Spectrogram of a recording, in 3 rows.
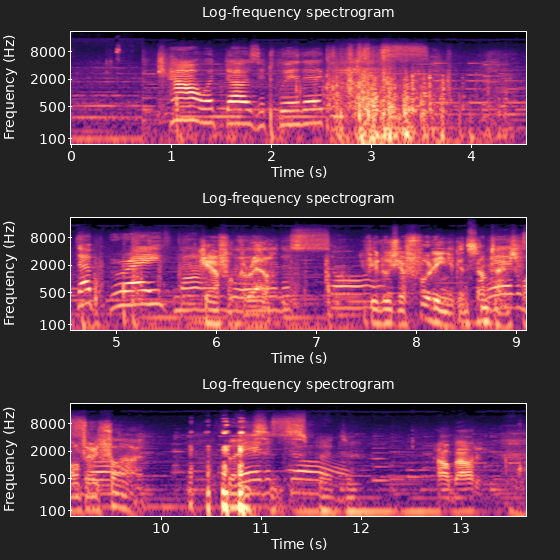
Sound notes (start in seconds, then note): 10.2 chuckling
